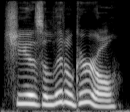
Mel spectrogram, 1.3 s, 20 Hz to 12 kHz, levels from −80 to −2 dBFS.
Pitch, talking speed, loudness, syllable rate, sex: 255 Hz, 230 wpm, -15 LUFS, 5.0 syllables/s, female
